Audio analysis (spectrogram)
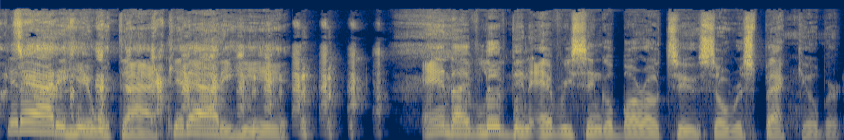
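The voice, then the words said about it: New York accent. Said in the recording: “New York accents ... you definitely got an accent”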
